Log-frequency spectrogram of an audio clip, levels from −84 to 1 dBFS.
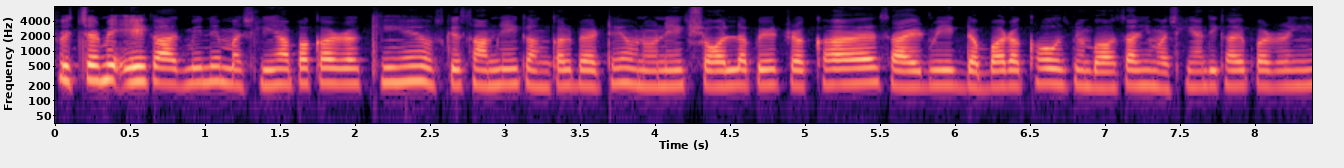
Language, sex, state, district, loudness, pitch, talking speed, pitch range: Hindi, female, Bihar, Saharsa, -17 LUFS, 215 Hz, 255 wpm, 205-230 Hz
